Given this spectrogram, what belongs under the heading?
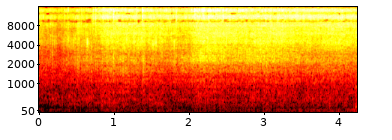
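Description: Fish sizzles in a frying pan with a continuous, even hiss of hot oil, close and steady throughout, with no talking.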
